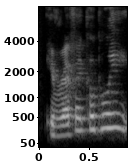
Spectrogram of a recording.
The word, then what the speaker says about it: irrevocably: irrevocably. Is that how you pronounce it? Yes.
